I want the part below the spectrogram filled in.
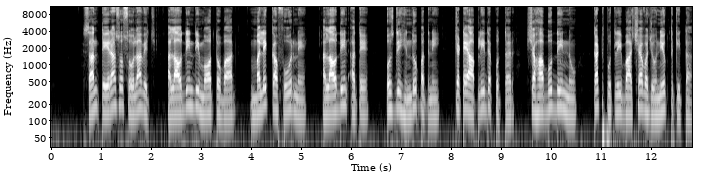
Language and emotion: Punjabi, neutral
